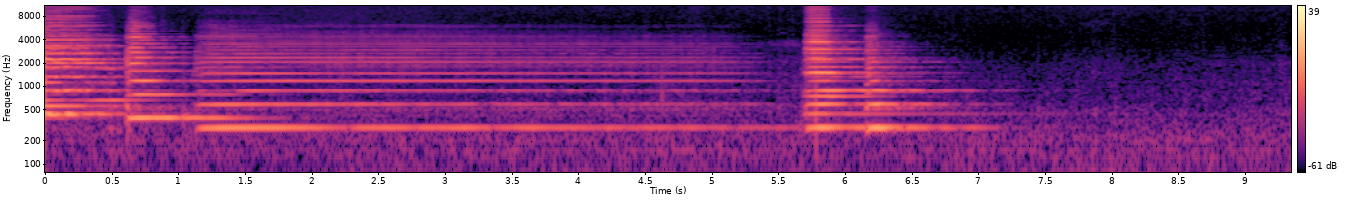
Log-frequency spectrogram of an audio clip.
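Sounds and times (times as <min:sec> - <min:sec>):
two violins playing a duo: 0:00.0 - 0:07.3.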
